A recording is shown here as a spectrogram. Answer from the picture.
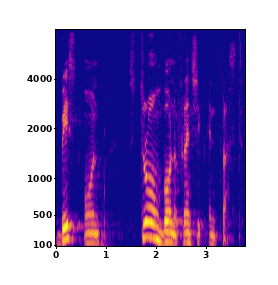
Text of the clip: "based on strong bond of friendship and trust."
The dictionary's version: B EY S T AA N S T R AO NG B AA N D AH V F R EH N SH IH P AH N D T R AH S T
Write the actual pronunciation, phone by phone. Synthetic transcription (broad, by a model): B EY S T AA N S T R AO NG B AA N AH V F R EH N SH IH P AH N T R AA S T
